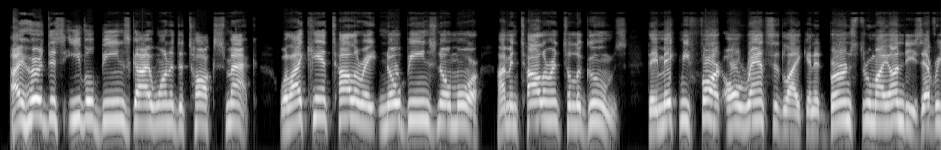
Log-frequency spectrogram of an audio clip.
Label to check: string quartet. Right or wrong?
Wrong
